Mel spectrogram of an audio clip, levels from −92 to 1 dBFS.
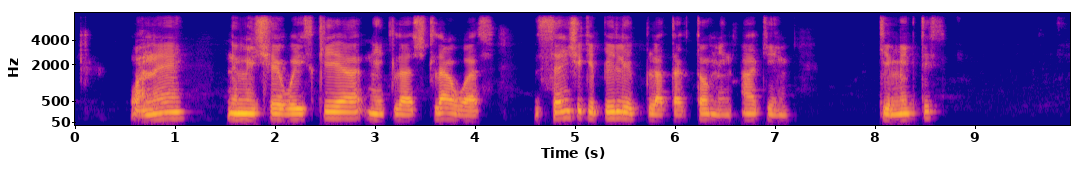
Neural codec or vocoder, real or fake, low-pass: codec, 44.1 kHz, 7.8 kbps, Pupu-Codec; fake; 7.2 kHz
